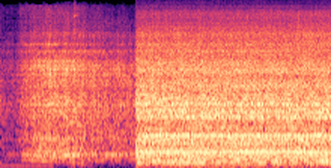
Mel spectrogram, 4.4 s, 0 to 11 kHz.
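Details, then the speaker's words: Restoring a K&T 2HL milling machine: turning a replacement crank-end part on the lathe, held only about a quarter inch in the jaw without tail support; harsh steady ringing chatter over spindle noise; operator suspects a chipped insert. "well that sounds pretty terrible and it looks pretty terrible I I think I might have a chip in this insert that I didn't notice when I started"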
